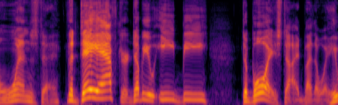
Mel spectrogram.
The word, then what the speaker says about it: Du Bois: I pronounce it Du Bois because it's a French name, and I like to sound like some effete Frenchman. Du Bois.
